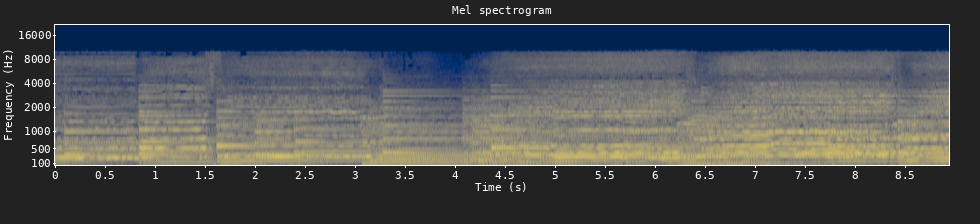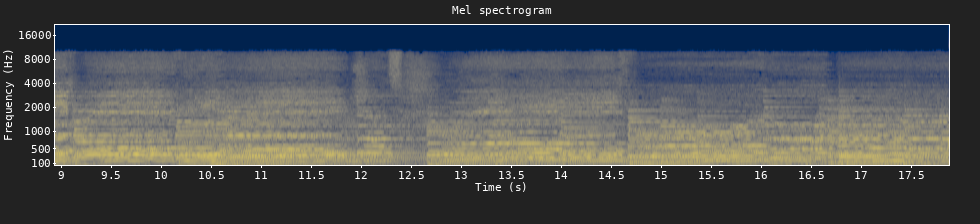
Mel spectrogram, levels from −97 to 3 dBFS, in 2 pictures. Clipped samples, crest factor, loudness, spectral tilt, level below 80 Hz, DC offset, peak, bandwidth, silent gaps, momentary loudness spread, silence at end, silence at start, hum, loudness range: under 0.1%; 14 dB; -22 LUFS; -6 dB/octave; -48 dBFS; under 0.1%; -8 dBFS; 10.5 kHz; none; 5 LU; 0 s; 0 s; none; 4 LU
